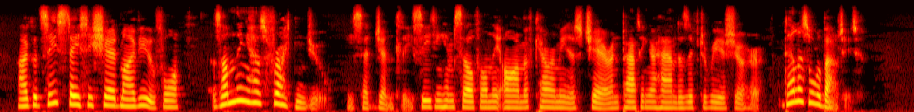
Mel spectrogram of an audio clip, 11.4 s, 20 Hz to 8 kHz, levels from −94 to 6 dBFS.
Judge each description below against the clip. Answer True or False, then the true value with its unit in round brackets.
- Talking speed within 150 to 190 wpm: False (200 wpm)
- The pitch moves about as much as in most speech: False (6.4 semitones)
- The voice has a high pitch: False (165 Hz)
